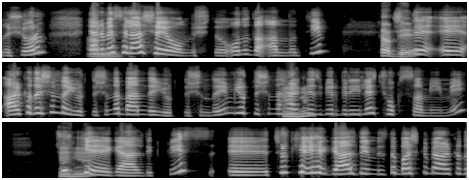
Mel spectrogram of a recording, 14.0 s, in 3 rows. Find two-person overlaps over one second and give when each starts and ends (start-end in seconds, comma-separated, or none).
none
